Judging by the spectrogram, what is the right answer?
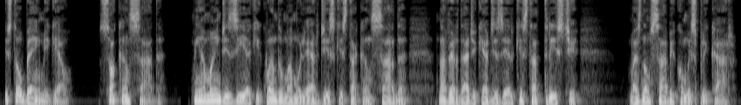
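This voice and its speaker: Man doing a bitter young wife, deep husky tone, accusing. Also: very animated, moderate pace, a little mellow, no room sound, clean studio sound, exaggerated voice. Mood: weary. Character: hurt, guarded young wife confronting her husband.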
